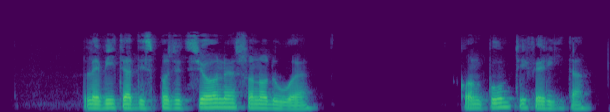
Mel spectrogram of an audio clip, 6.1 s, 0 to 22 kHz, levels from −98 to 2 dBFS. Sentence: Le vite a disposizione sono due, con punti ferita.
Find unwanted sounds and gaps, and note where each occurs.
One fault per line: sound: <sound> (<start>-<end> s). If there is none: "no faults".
no faults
